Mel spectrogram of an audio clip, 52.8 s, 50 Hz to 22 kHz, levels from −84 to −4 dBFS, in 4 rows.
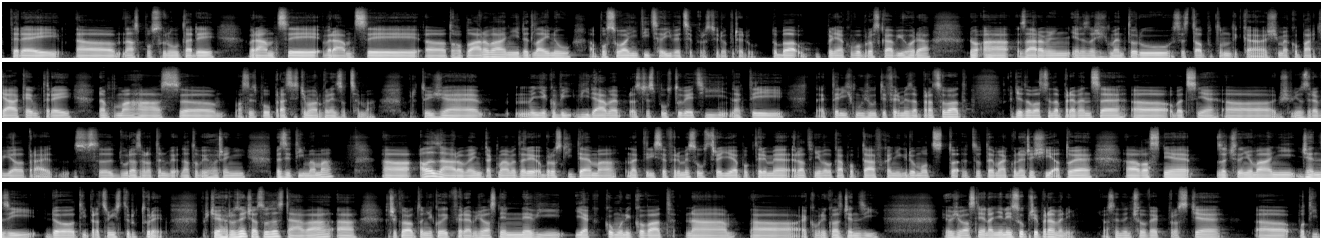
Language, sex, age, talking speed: Czech, male, 20-39, 180 wpm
